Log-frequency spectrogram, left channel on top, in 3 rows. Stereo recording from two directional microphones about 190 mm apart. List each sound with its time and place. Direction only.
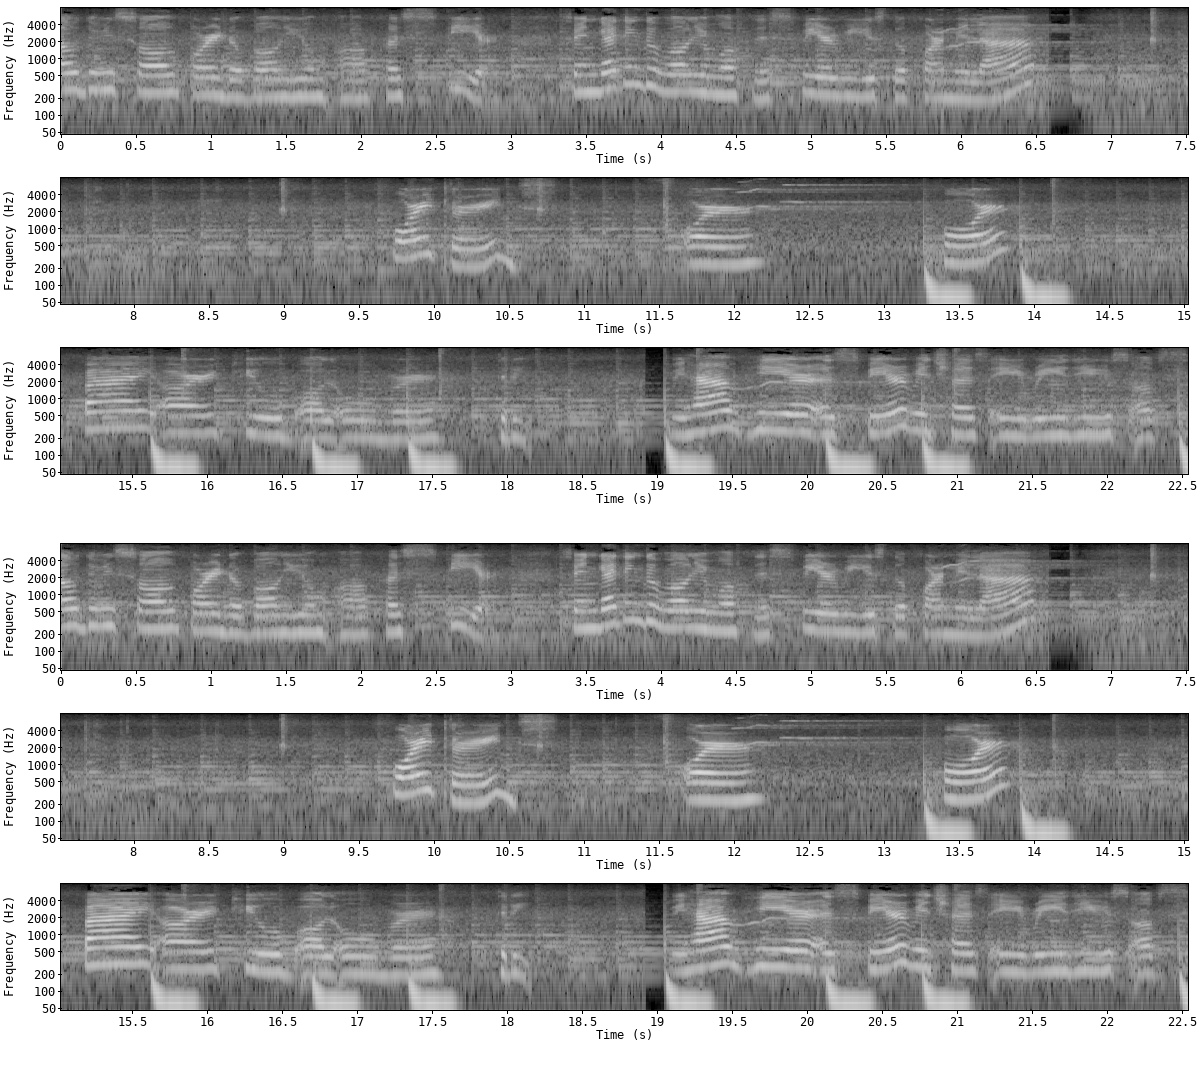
0.0 s a woman's voice: 15° right (ahead or behind)
9.8 s music: 20° right (ahead or behind)
11.7 s music: 20° right (ahead or behind)
13.4 s music: 20° right (ahead or behind)
15.1 s music: 20° right (ahead or behind)
19.1 s a woman's voice: 10° right (ahead or behind)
